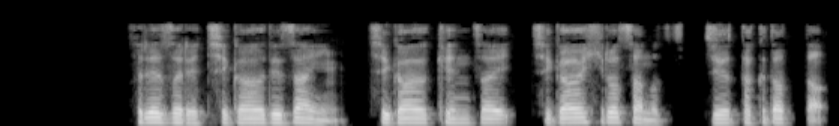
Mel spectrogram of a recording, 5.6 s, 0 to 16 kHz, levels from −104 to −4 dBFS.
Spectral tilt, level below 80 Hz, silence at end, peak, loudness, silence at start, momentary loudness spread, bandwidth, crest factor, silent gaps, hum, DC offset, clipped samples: -5.5 dB/octave; -62 dBFS; 0.1 s; -8 dBFS; -26 LUFS; 0.9 s; 7 LU; 7.8 kHz; 18 dB; 2.34-2.45 s, 3.43-3.54 s, 4.55-4.69 s, 5.29-5.36 s; none; under 0.1%; under 0.1%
